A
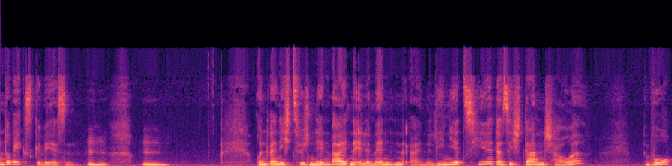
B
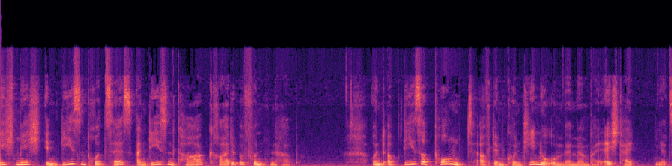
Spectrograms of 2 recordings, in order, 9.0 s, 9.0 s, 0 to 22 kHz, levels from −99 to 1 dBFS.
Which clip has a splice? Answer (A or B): A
